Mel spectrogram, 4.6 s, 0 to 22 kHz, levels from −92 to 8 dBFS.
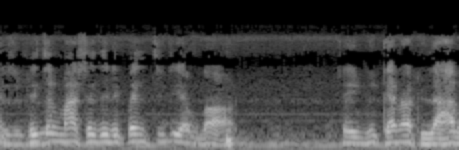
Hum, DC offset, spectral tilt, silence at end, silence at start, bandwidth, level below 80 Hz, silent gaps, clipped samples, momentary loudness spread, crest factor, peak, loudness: none; under 0.1%; -6 dB/octave; 0 s; 0 s; 10.5 kHz; -44 dBFS; none; under 0.1%; 18 LU; 18 dB; -6 dBFS; -23 LUFS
